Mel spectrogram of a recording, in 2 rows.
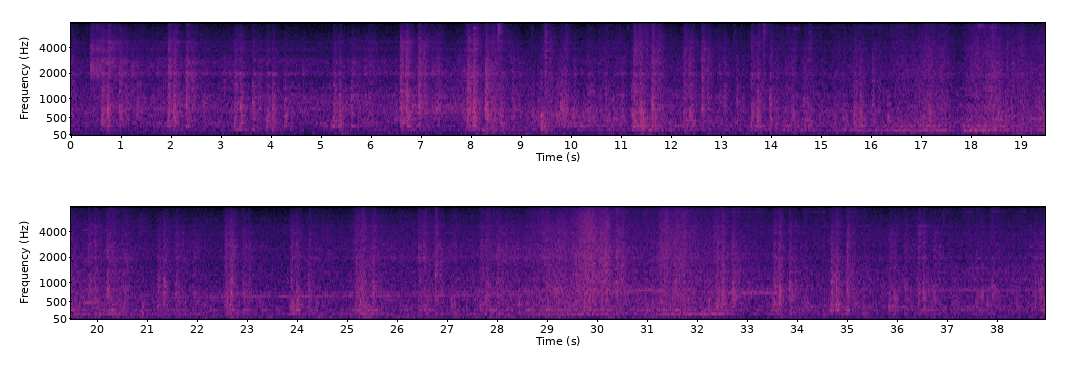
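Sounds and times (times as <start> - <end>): train car rumble: 0.0 - 38.9.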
